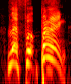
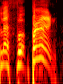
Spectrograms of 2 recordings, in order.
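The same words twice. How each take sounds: First: Punchy loud call again; excited. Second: Punchy loud call; excited. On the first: Repeating strike call. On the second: Replaying goal strike. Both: Real, not acted. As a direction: shout the strike out.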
